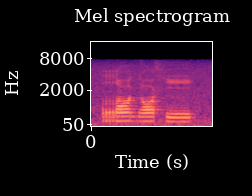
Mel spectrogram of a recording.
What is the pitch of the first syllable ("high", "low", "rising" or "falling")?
high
